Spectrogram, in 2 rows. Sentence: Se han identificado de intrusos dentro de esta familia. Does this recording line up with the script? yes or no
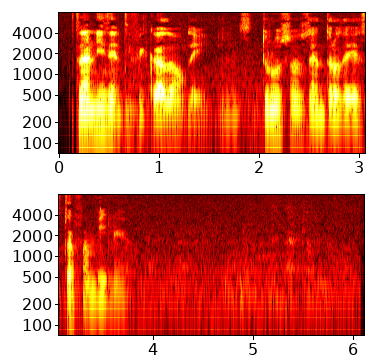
yes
